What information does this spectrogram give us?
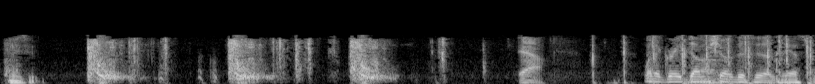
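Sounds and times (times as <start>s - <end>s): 
shotgun blasts from a gun being loaded and fired: 0.9s - 4.1s
speech: 5.2s - 5.6s, 6.4s - 8.1s.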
